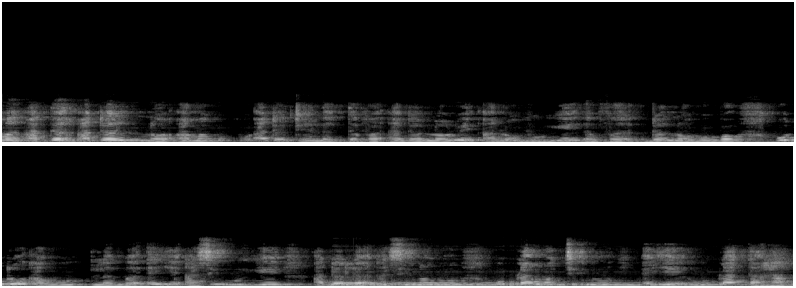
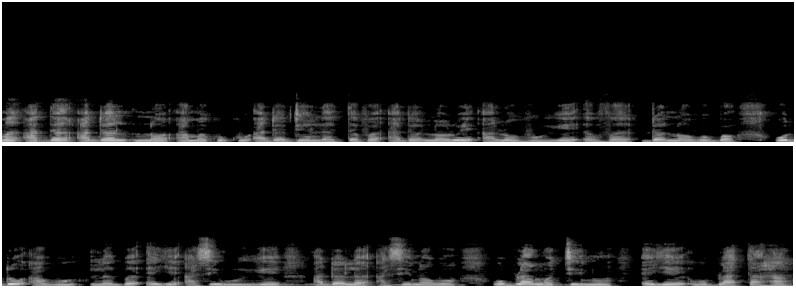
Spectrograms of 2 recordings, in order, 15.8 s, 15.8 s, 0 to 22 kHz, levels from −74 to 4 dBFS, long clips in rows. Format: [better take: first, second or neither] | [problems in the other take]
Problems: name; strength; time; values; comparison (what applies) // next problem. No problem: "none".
second | noise reduction (neural separator model SepFormer DNS4)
